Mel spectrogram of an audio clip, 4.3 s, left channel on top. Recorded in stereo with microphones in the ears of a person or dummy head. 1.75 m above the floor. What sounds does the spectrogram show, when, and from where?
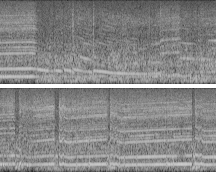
Only background noise.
